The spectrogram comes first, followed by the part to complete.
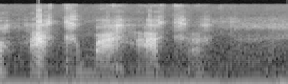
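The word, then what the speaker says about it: Chokhmah: These are How would you pronounce that? Hokama? And Binah? I'm not sure. Where located are you at? Right here? Hokama? Oh, right here? Right there, yeah. Hakma? There you go. Hakma.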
